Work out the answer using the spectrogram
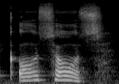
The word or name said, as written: q'oosoos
